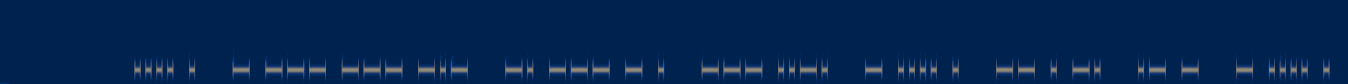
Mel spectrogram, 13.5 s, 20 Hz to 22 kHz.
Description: Morse code, heard as a keyed tone, about 22 wpm, 700 Hz. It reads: HE TOOK NOTE OF THE MEN AT THE
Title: Sentences from Top 1000 Words - Review Part 2 - 22wpm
